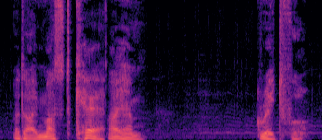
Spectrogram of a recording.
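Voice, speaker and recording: A man puts on a character voice with a fairly low pitch. He speaks at a fairly slow pace. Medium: video game. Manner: formal, measured speech without contractions.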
